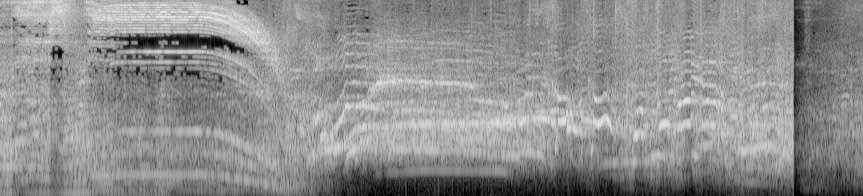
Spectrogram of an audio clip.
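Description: A K-pop dance track over loudspeakers slows down with its pitch falling away and stops about four seconds in, a tape-stop ending. An audience then cheers and screams for the dancers until the sound cuts off sharply at the end.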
